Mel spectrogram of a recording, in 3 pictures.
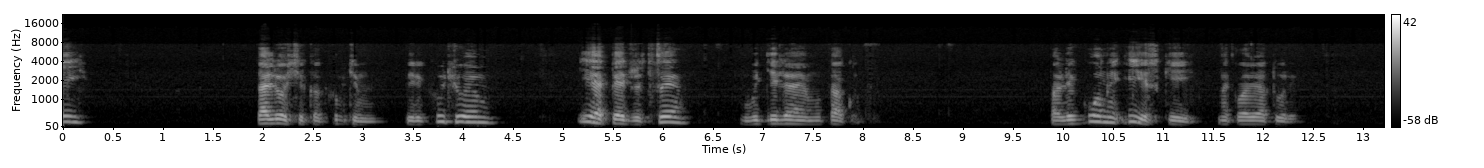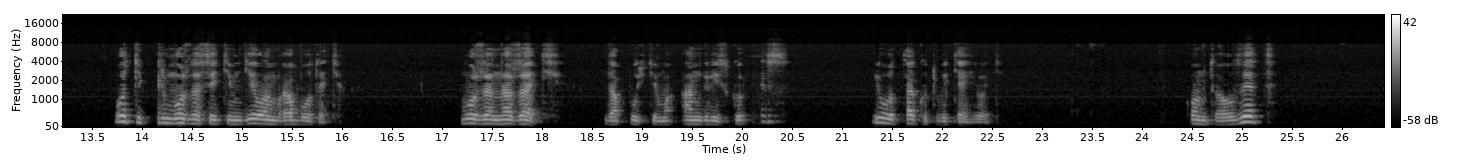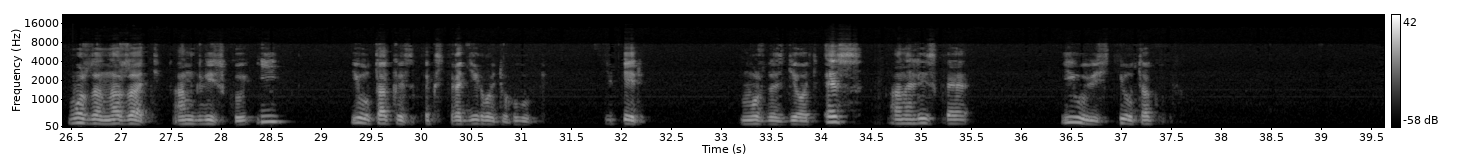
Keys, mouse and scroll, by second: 1.7 middle click, 11.4-13.7 scroll down 2, 11.9 middle click, 14.0-14.9 scroll up 2, 14.5 middle click, 24.6 ctrl+z, 26.1 middle click, 28.3 i, 31.1 middle click, 37.6 middle click, 37.6 s, 39.2 middle click.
